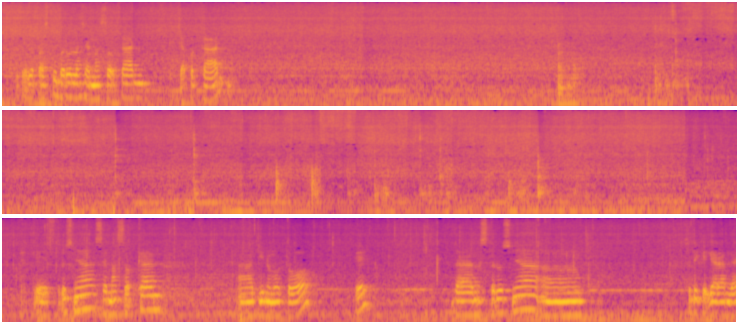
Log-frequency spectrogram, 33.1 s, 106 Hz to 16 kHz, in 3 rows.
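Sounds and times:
noodles sizzling in a wok: 0.0s - 33.0s
spatula scraping a pan: 15.1s - 19.7s.

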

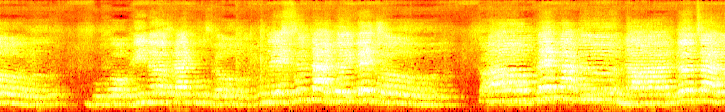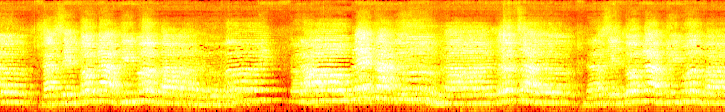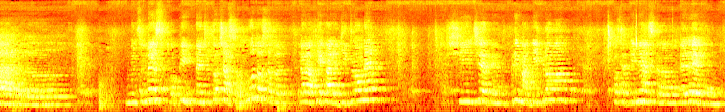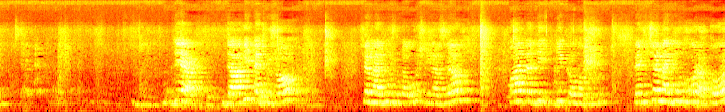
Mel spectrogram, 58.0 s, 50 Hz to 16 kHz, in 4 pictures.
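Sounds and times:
girls singing folk song: 0.0s - 36.0s.

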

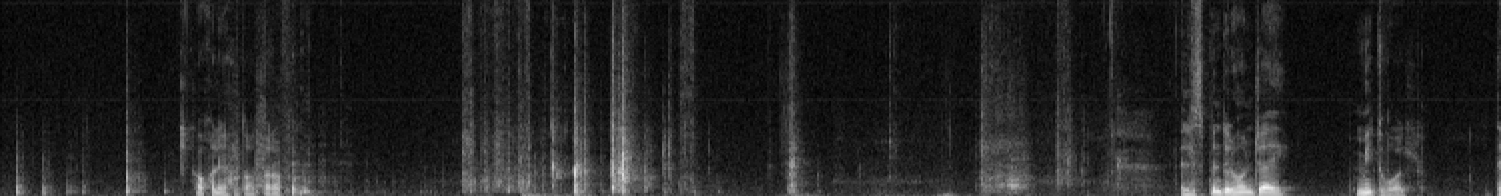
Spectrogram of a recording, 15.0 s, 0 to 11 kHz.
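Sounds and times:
cardboard and foam rustling: 4.6s - 7.1s.

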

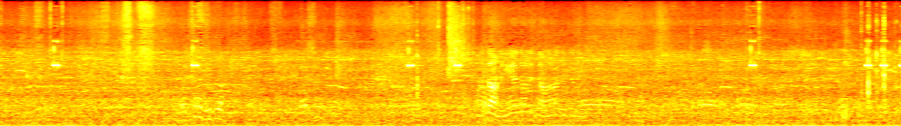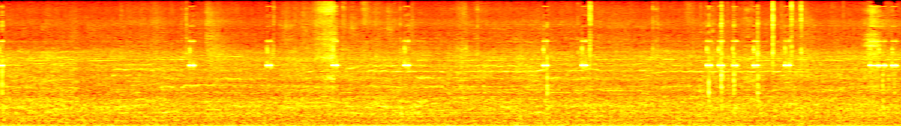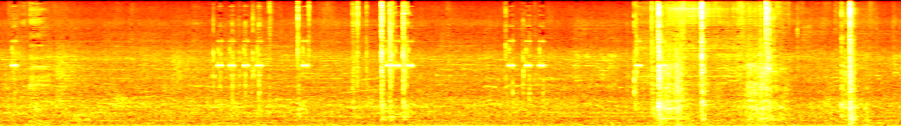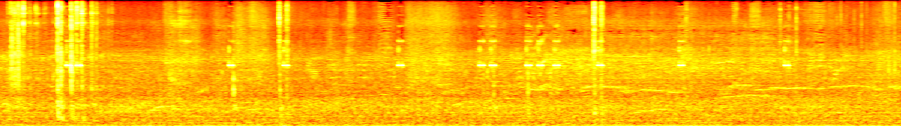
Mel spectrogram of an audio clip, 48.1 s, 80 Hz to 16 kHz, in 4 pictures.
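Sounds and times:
cash register keypad beeps: 11.5s - 12.2s, 21.4s - 22.8s, 23.6s - 24.4s, 26.9s - 29.6s, 30.8s - 31.4s, 32.5s - 34.6s, 36.7s - 37.4s, 42.4s - 44.2s.

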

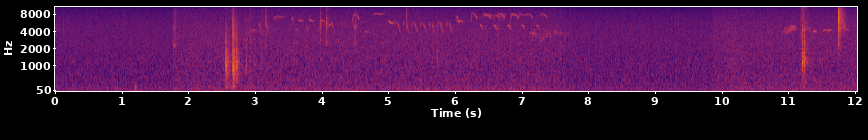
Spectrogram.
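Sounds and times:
bird chirping and trilling: 2.8s - 7.7s, 10.8s - 12.0s.

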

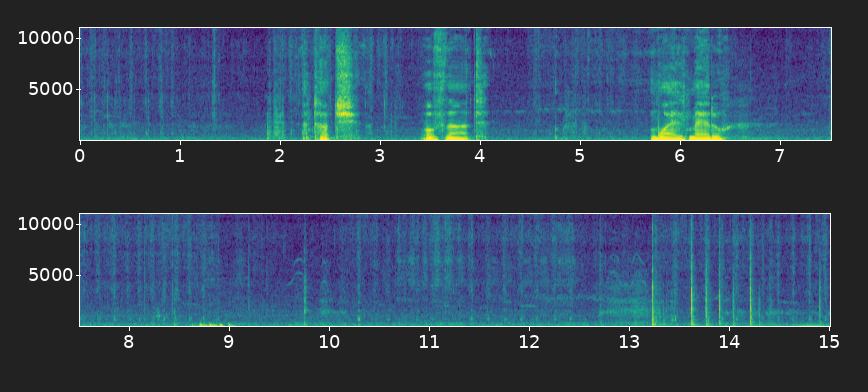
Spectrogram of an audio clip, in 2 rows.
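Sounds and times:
grass applicator faint ticking: 4.5s - 15.0s
sharp taps: 13.2s - 15.0s.

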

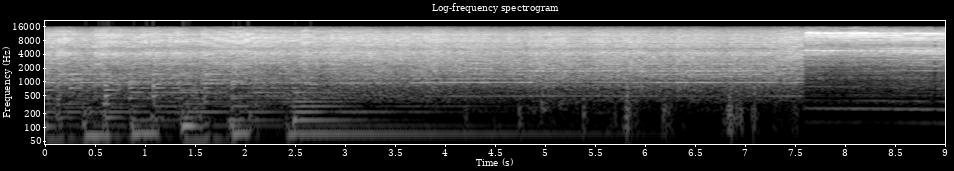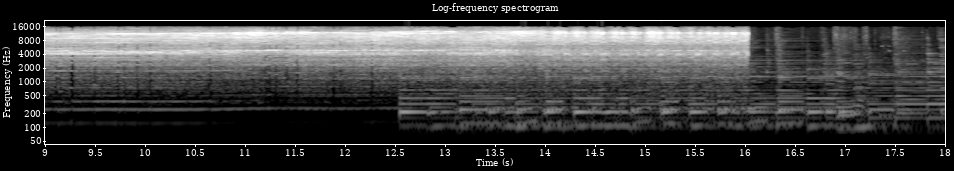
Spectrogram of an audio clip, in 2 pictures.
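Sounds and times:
angle grinder on steel: 0.0s - 16.0s
drill wire wheel scrubbing metal: 0.0s - 16.0s.

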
